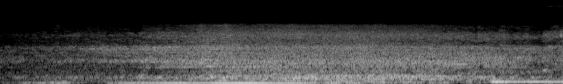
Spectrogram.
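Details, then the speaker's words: Samsung washer-dryer front-loader on a quick 15-minute wash reaches minute 13, where the noise used to start: a low steady hum under water and drum sounds with no strange noise; the fault was traced to a valve. "chegou no 13 galera não teve barulho até agora aí galera a máquina já chegou aqui aos 12 e não deu barulho"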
